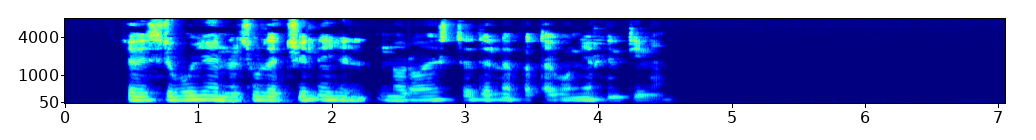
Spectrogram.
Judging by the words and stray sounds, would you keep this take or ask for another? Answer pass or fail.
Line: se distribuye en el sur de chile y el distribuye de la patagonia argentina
fail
